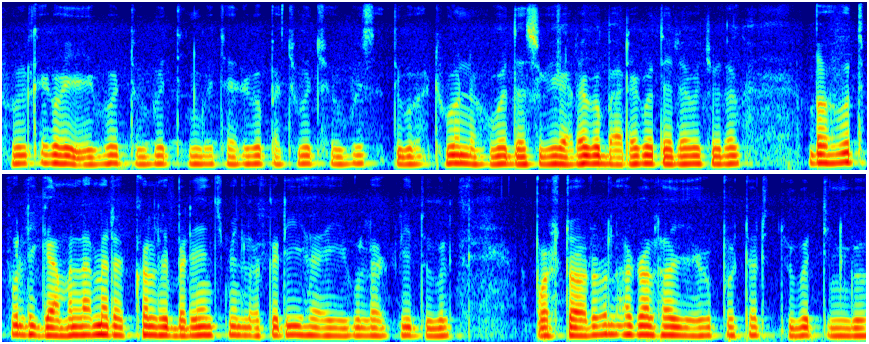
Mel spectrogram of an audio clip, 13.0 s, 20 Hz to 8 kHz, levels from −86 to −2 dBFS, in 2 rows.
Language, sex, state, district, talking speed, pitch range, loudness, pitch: Bajjika, female, Bihar, Vaishali, 200 wpm, 135-150 Hz, -17 LUFS, 140 Hz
